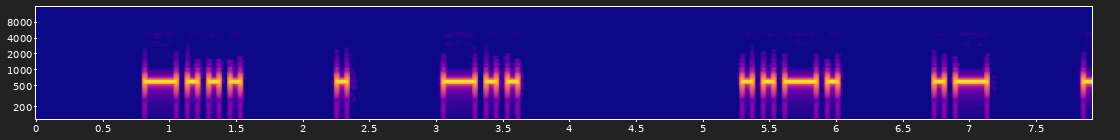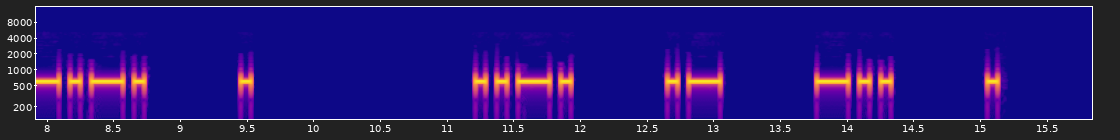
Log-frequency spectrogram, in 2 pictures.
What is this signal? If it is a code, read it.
Morse code, heard as a keyed tone, about 15 wpm, spaced as for 9 wpm, 600 Hz. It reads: BED FACE FADE
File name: QSL / CW lesson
